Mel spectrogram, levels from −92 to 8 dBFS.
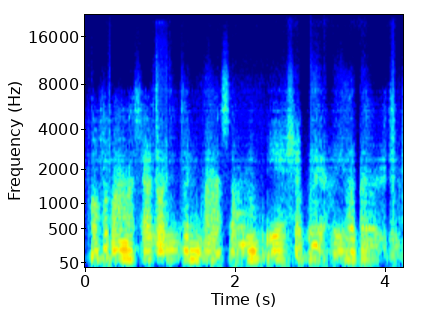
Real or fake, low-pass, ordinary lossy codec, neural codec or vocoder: fake; none; none; codec, 44.1 kHz, 0.9 kbps, DAC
